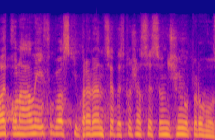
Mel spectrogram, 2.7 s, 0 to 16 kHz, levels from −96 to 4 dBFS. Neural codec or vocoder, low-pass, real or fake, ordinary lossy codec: codec, 24 kHz, 1 kbps, SNAC; 10.8 kHz; fake; AAC, 96 kbps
